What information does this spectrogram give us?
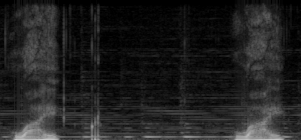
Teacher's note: En fait, guru, ça se prononce gru.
